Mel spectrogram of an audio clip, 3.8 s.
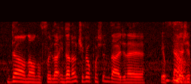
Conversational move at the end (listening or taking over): listening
